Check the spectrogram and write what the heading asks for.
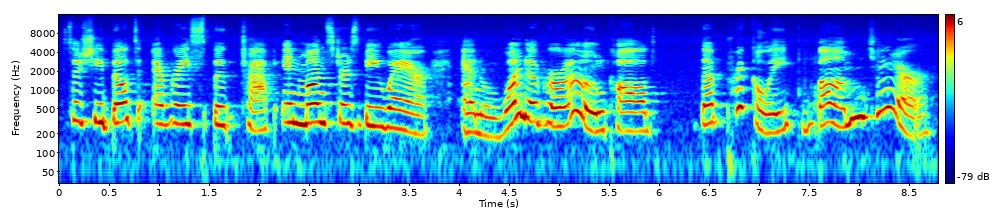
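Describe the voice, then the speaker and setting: A high-pitched woman reads a children's story aloud, energetic yet careful, stopping to put questions to the little ones listening. The audio is poor.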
